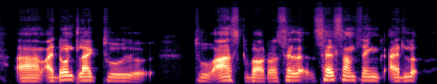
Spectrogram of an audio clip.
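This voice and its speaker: The recording is very clean and silent, dry and close with no echo. A man with a German accent speaks in a fairly high pitch with a bright, sharp tone. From Germany. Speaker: sales executive. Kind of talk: presentation. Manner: halting, many fillers.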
